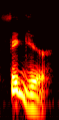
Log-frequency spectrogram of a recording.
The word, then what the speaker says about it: figure: Now let's look at the second pronunciation year with the Y sound like in yes and yesterday plus the sound like in burger. Your example figure insecure failure pure and cure.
